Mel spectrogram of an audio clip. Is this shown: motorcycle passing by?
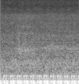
yes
